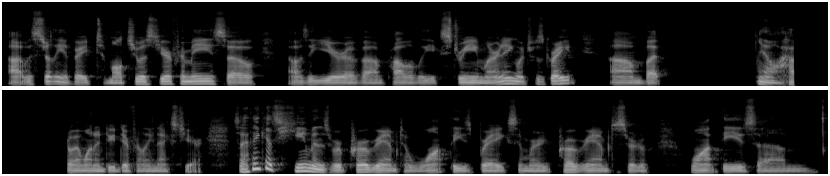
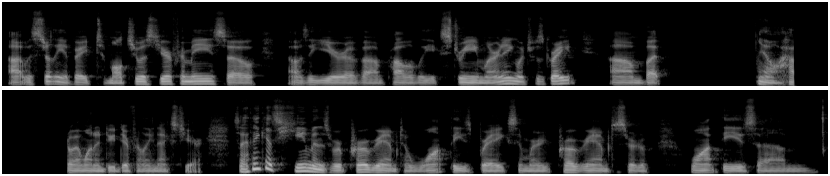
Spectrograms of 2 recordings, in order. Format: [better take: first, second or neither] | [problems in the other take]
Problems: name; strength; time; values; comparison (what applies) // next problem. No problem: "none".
neither | audio cutting out; at 8 s for 1 s; the same in both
